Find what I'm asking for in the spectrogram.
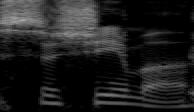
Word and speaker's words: Tsushima: The fucking pronunciation Tsushami. – Tsunami. It actually is Tsushima.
